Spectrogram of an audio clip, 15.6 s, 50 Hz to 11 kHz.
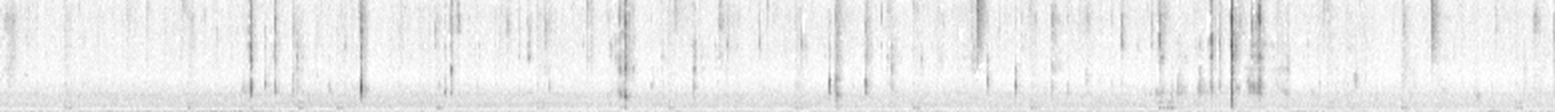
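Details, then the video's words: Stray kitten eating, recorded close up on 23 January 2024 with a lavalier microphone: sparse, soft crunches and sharp clicks scattered over a steady low room rumble, with a few louder bites. "Stray Kitten ASMR Eating & Crunching Food Sounds"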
